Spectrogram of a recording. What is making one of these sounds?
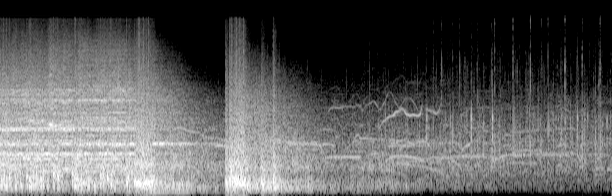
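Fireworks crackle and fizzle loudly as the sparks fall.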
